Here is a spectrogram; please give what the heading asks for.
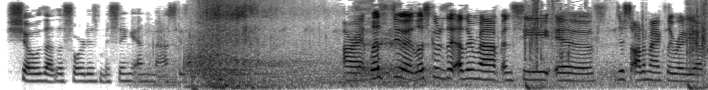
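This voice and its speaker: A woman hosting casual let's-play commentary, excitable and thinking aloud, with a lisp from wearing braces. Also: medium pitch. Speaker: host of a gaming channel. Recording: clearly noisy background hum.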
